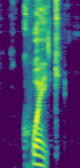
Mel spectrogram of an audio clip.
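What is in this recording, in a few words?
"quake", US English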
